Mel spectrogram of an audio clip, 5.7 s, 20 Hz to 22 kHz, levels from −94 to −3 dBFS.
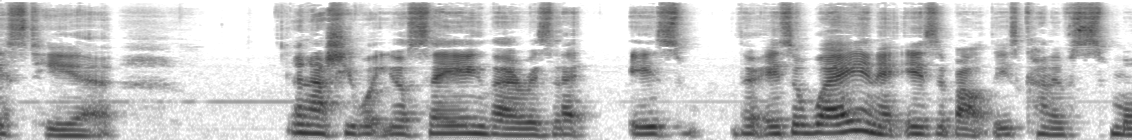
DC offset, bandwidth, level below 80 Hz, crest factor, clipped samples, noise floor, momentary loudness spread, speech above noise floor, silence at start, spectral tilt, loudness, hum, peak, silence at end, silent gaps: under 0.1%; over 20 kHz; -70 dBFS; 18 dB; under 0.1%; -61 dBFS; 10 LU; 37 dB; 0 s; -2.5 dB/octave; -23 LUFS; none; -6 dBFS; 0 s; none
